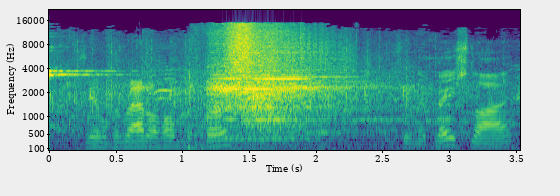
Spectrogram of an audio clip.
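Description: A crowd cheers loudly in an echoing gym.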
